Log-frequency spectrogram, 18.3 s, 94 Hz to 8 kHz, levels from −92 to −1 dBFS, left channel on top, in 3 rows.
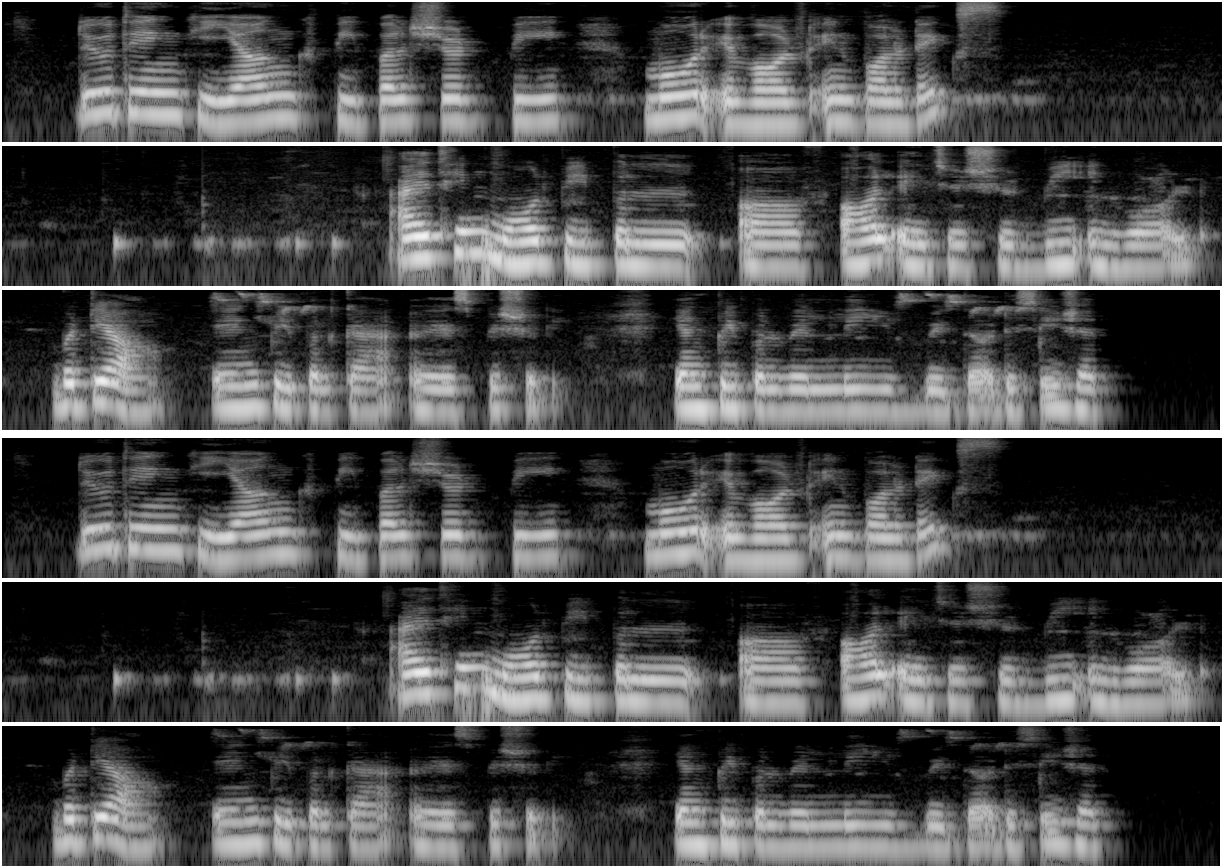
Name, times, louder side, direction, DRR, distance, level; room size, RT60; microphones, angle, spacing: voice 1, 0.4-2.8 3.2-4.9 6.7-6.8 7.3-7.4, left 2 dB, 25° left, 0.4 m, -24 dB
voice 2, 8.0-12.1 12.5-14.9 15.6-17.7, left 3 dB, 70° left, 0.6 m, -22 dB
9.5 x 5.6 x 2.5 m
head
